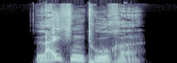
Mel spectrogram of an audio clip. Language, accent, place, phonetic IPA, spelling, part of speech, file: German, Germany, Berlin, [ˈlaɪ̯çn̩ˌtuːxə], Leichentuche, noun, De-Leichentuche.ogg
- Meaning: dative singular of Leichentuch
